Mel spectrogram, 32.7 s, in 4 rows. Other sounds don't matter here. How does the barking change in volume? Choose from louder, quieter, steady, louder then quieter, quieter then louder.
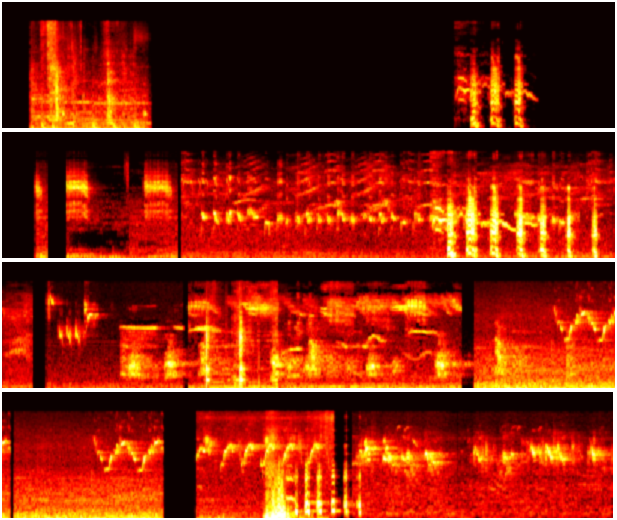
steady.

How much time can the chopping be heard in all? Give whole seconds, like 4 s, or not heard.
3 s.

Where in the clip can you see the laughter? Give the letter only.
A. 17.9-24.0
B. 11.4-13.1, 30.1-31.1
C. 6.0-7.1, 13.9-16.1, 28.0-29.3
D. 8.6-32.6
C.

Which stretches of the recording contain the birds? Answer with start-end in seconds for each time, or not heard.
8.6-32.6.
